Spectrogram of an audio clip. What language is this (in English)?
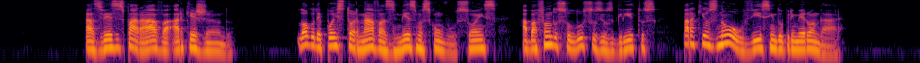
Portuguese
